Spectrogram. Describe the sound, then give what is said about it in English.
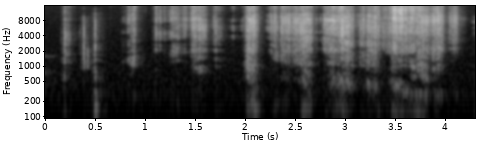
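Tearing open a sticker packet: crinkly paper and foil rips, starting with a few short, sharp bursts, then running into longer, denser tearing and rustling near the end. “That was not a bad little tear. You are struggling getting them out of the packet, though. I do think these sticker packets are a little bit more stuck in.”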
